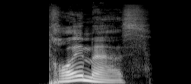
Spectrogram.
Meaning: genitive singular of Träumer
- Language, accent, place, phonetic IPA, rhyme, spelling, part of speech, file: German, Germany, Berlin, [ˈtʁɔɪ̯mɐs], -ɔɪ̯mɐs, Träumers, noun, De-Träumers.ogg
